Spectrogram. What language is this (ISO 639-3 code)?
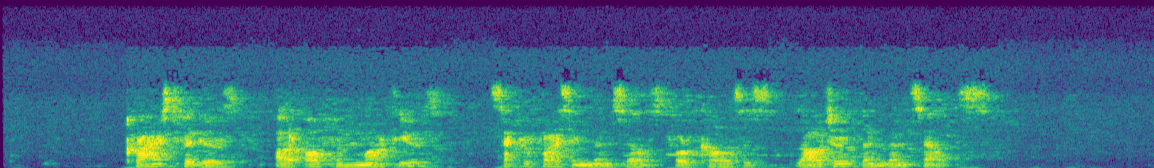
eng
